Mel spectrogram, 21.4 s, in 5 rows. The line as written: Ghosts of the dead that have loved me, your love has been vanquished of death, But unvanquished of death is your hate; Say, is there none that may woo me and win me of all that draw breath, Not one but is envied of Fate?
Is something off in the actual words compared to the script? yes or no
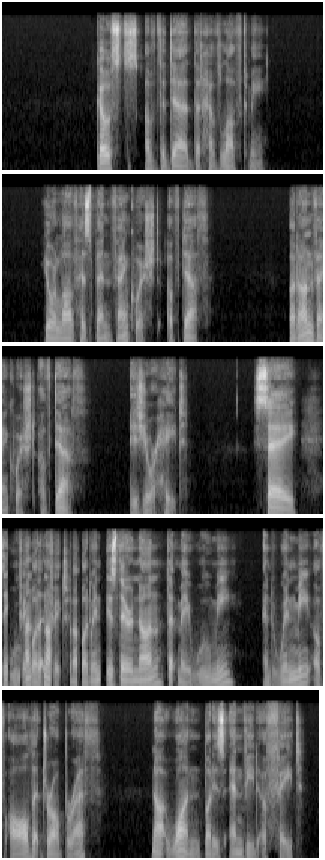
yes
